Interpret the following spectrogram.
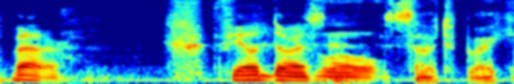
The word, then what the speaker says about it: Fyodor: It's actually not even Fedor. Do you know that's what we call it? It's Fyodor. Yeah. A Russian friend of mine from Jiu-Jitsu was explaining how you actually say his name. It's Fyodor. Yeah. Like Dostoevsky, It's like, that's like it, but we call him Fedor because it's like easier.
